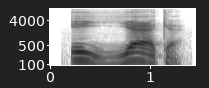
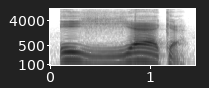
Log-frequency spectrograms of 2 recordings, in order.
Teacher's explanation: جب زبان کے درمیانی حصے کو بہت زیادہ اوپر اٹھا لیا جائے، جس سے راستہ بہت تنگ ہو جاتا ہے اور یا جیسی آواز پیدا ہو جاتی ہے۔ حل یہ ہے کہ زبان کے درمیانی حصے کو اتنا ہی اٹھائیں جتنا یا کی تشدید اور درست نبر کے لیے ضروری ہو، لیکن اتنا نہیں کہ سانس کی ہوا رک جائے یا آواز بدل جائے۔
